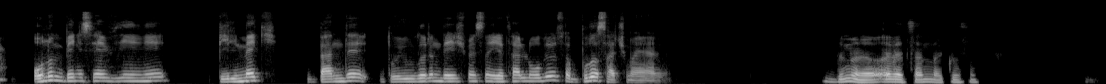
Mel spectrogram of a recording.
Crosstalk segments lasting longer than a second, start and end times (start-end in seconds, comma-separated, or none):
none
